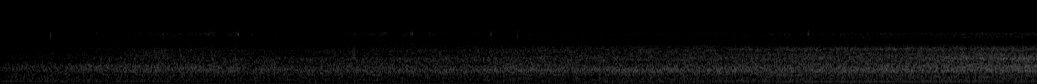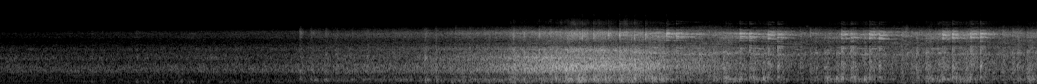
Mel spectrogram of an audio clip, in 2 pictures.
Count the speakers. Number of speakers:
0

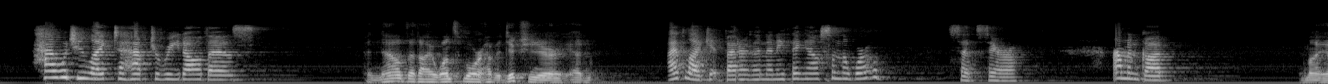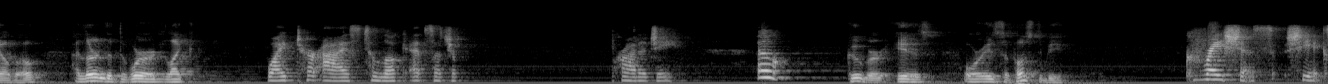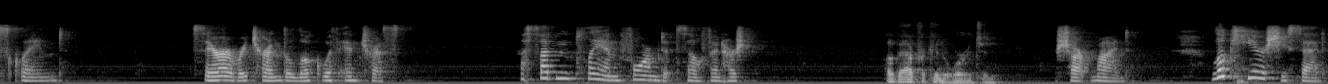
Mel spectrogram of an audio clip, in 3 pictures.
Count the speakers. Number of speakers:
2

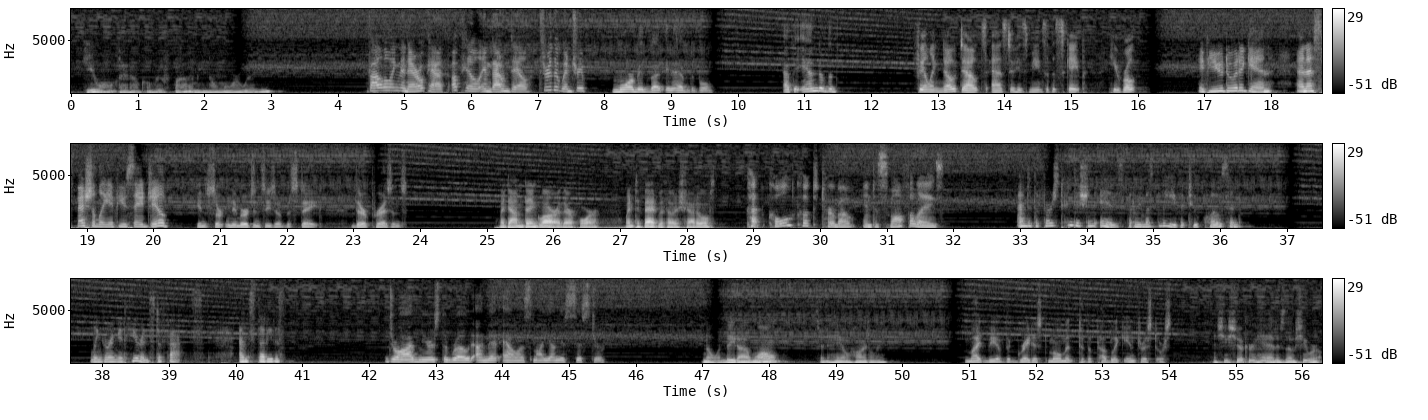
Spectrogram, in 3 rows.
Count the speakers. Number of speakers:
9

